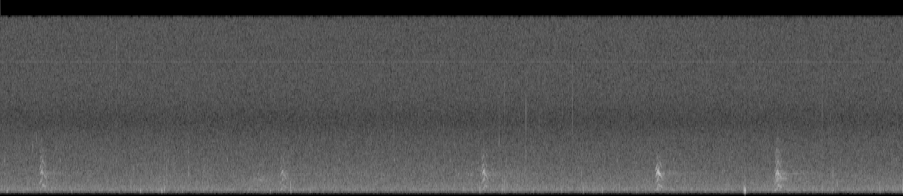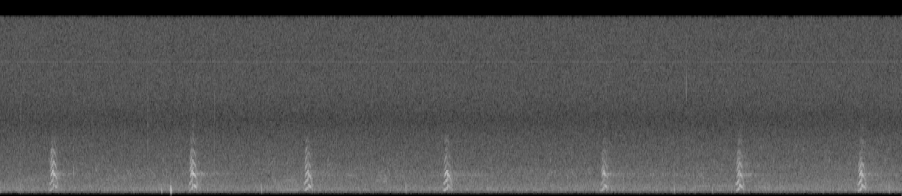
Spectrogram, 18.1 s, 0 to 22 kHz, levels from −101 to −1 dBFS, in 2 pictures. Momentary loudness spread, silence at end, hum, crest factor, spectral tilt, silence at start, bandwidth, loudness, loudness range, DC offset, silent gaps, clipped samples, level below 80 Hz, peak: 9 LU; 0 s; none; 24 dB; 7.5 dB/octave; 0 s; over 20 kHz; -40 LUFS; 5 LU; under 0.1%; none; under 0.1%; under -90 dBFS; -16 dBFS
